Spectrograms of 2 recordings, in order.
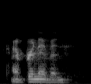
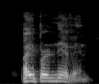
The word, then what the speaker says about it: Piper Niven: Piper Niven. – Piper Niven.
